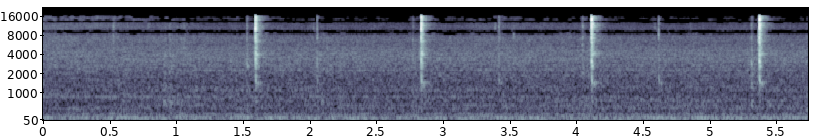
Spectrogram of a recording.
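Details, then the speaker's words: Fuel shut-off solenoid on the Kohler Command engine of a John Deere L110 that misses and pops, with the key cycled on and off. Crisp single clicks about every 1.25 seconds show the solenoid works and is not the fault. "okay i think you guys probably heard that and what that is is it's actually working okay so that's not our issue"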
